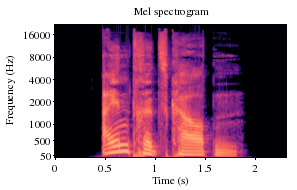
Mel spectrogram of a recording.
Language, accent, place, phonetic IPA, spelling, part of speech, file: German, Germany, Berlin, [ˈaɪ̯ntʁɪt͡sˌkaʁtn̩], Eintrittskarten, noun, De-Eintrittskarten.ogg
- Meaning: plural of Eintrittskarte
